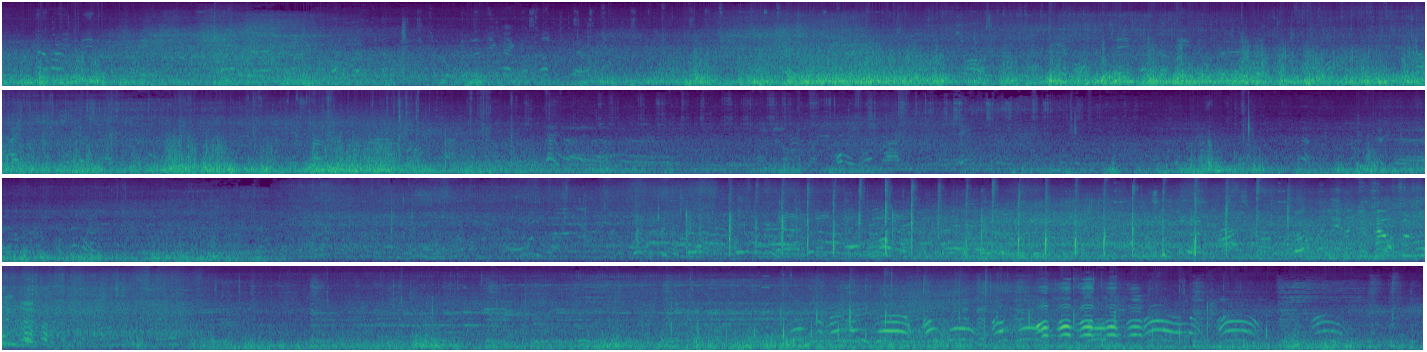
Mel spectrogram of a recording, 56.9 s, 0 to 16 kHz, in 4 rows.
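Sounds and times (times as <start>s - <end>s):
indistinct chatter of voices: 0.0s - 56.9s
low wind rumble: 0.0s - 56.9s.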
